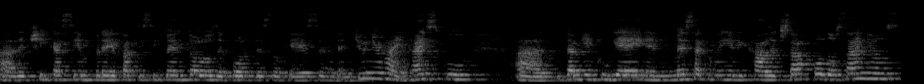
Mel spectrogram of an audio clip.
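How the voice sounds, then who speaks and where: Speaking at a moderate pace with fairly even intonation, a woman with a fairly high pitch is heard over audible room echo. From Arizona, Phoenix area (moved from Sinaloa, Mexico at 10). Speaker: high school teacher. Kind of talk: interview. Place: classroom. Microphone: camera far.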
